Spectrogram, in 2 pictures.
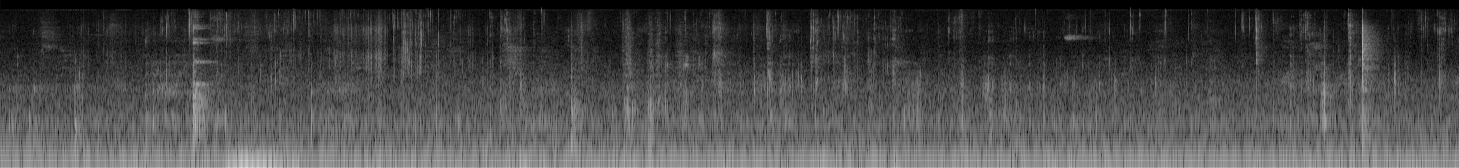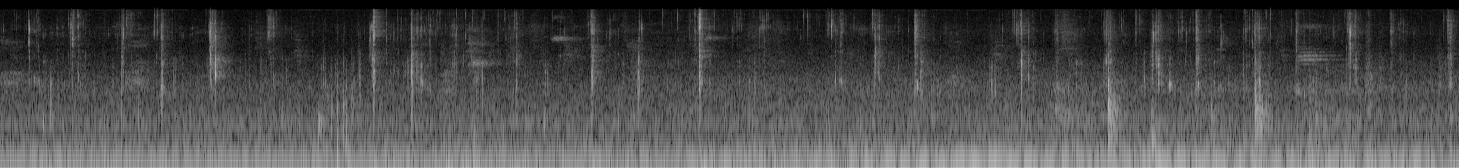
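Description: Close-miked chewing and wet mouth smacks of a person eating rice and mutton curry by hand, with short clicks throughout. A louder knock-like sound comes about two seconds in.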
